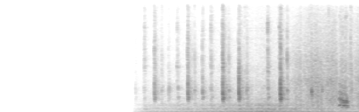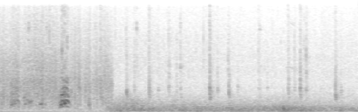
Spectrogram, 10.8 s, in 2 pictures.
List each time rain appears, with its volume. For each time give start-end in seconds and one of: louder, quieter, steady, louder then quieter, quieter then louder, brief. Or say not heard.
4.3-10.7 steady.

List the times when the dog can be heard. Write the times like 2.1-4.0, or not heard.
5.0-6.5.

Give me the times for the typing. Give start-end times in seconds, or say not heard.
2.0-10.7.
